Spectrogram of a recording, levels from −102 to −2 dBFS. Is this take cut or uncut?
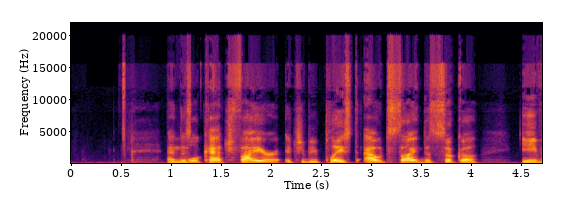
cut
